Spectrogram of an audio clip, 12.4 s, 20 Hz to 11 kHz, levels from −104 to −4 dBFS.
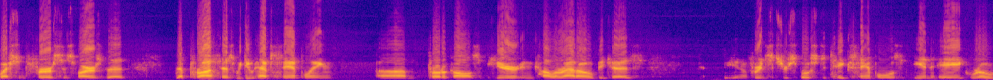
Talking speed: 145 wpm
